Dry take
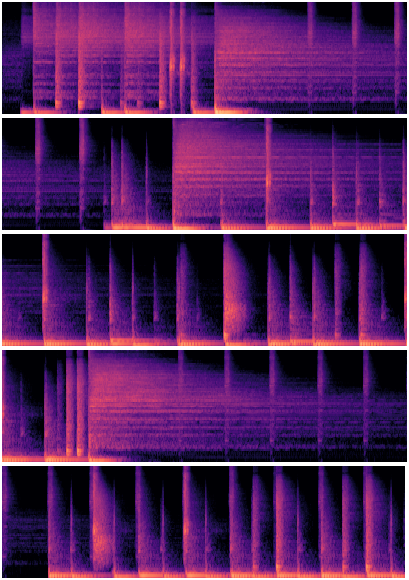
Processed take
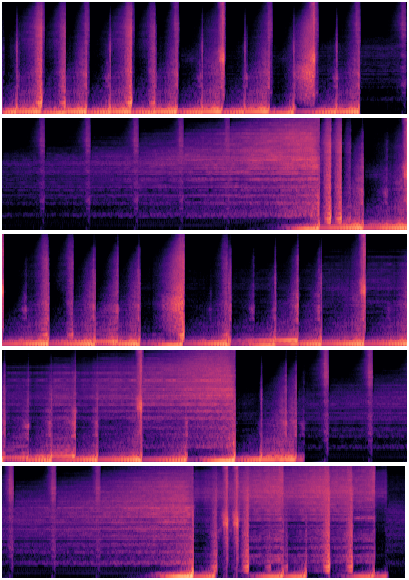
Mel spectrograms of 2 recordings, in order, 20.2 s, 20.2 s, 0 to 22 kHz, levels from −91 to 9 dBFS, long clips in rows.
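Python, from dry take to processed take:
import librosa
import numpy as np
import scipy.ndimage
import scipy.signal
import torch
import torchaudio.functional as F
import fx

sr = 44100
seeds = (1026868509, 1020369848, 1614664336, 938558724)

y = x[::-1].copy()
y = fx.formant_shift(y, sr, semitones=5)
y = y * 10.0 ** (1.0 / 20.0)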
